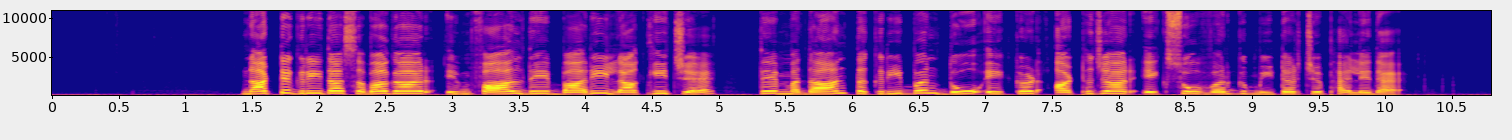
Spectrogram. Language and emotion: Dogri, neutral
